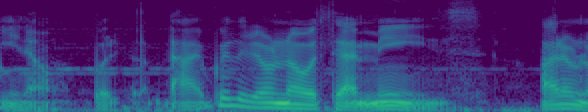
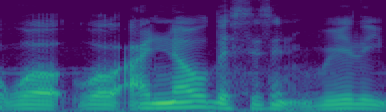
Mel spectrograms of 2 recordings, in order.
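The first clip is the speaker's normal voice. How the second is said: normal talking voice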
